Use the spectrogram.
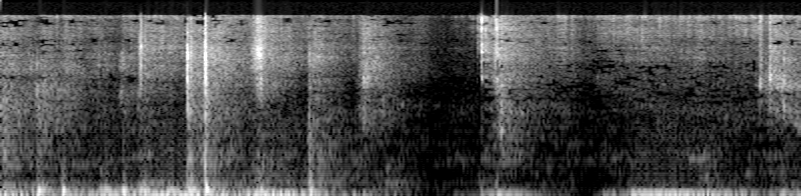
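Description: Rapid keystrokes on a computer keyboard as a trading strategy name is entered, clustered clicking bursts with short pauses and a brief silent gap, close and moderately loud.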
